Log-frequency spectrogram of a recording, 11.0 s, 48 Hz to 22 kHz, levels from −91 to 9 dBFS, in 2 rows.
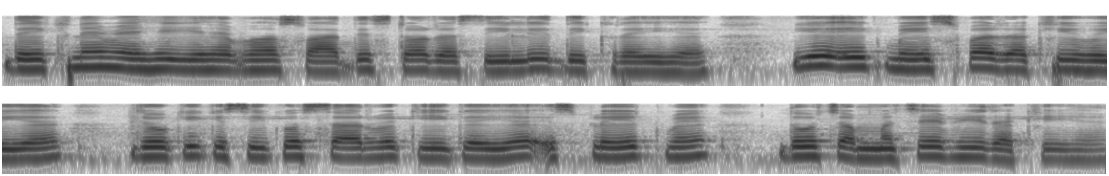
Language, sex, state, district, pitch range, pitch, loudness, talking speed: Hindi, female, Chhattisgarh, Jashpur, 155-175 Hz, 165 Hz, -16 LUFS, 185 wpm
